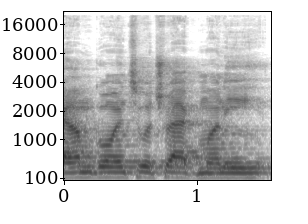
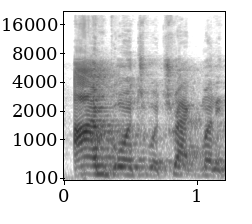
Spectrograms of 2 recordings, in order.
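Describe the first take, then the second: First: It is said flatly, without conviction or energy. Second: It is said confidently, with conviction and energy. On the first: The speaker does not believe it. The speaker calls it wrong. "Do you believe that? No, you don't" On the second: The speaker truly believes it. The speaker calls it right. "I believe that. I feel that. I know that"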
